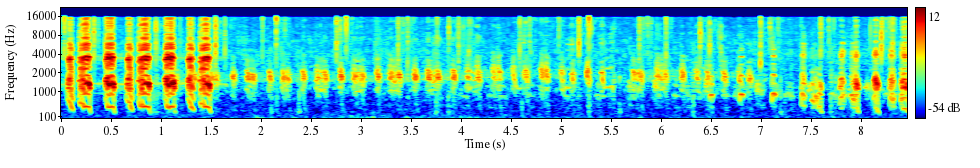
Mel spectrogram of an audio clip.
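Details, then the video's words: Chukar partridge calling: five loud, harsh clucks in quick succession, then a long run of softer rapid chattering notes that swells again at the end. "کەوی دەنگ خۆش—keklik sesi"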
